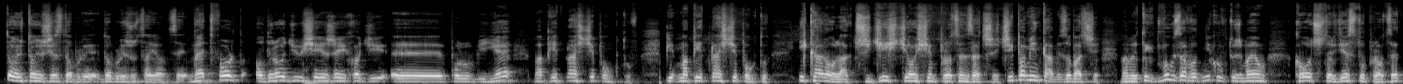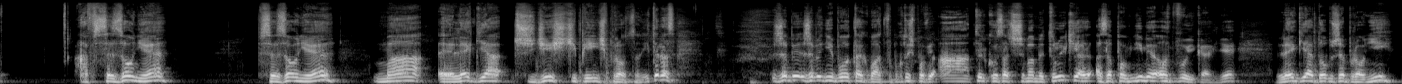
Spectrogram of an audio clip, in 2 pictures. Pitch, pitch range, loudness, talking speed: 155 Hz, 135-170 Hz, -17 LUFS, 150 wpm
